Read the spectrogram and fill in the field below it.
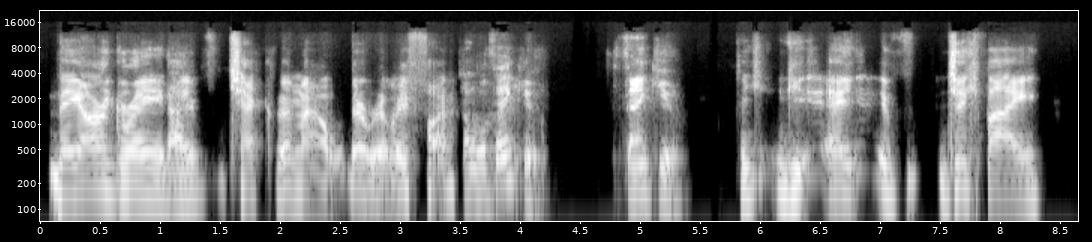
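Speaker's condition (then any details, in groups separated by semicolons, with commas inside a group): Cerebral palsy; voice sometimes sounds childlike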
